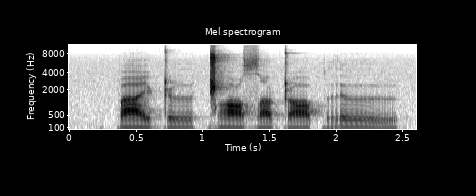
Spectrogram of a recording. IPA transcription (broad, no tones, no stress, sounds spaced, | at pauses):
p a i̯ ʈ ɯː ɡ͡ǁ ɒ zˤ ɛ ʈ ɒː p r ɯː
